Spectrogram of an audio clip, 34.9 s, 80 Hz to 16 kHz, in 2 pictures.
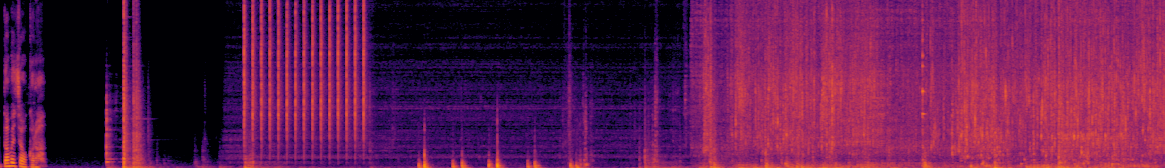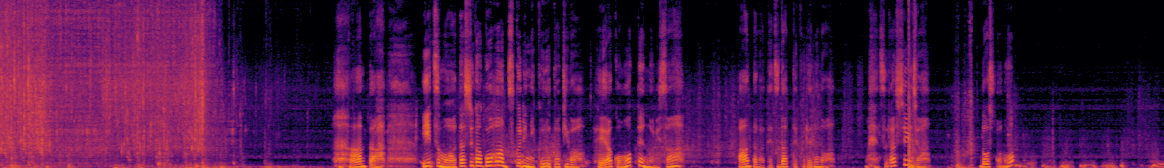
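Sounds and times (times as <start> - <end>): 
speech: 0.0 - 0.8, 22.8 - 27.8, 28.6 - 33.6
kitchen sink tap gushing running water: 3.7 - 22.4
dishes clinking and rattling at a kitchen sink: 13.8 - 14.1.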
